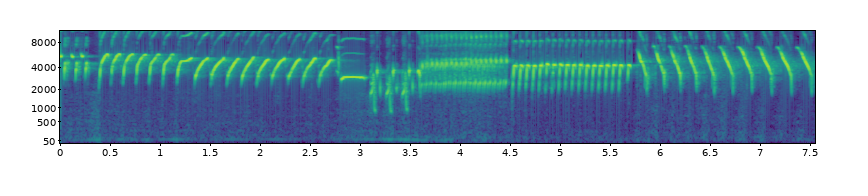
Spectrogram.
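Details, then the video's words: Male Timbrado Español canary of 2020 breeding, from rated parents, giving a training song: long series of falling trill notes, a few sharp dips, a buzzy roll, then rapid even pulsed trills, repeated about three per second. "Your Canary will sing immediately - meet Mr. Six ! - Canary 's Training Song"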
